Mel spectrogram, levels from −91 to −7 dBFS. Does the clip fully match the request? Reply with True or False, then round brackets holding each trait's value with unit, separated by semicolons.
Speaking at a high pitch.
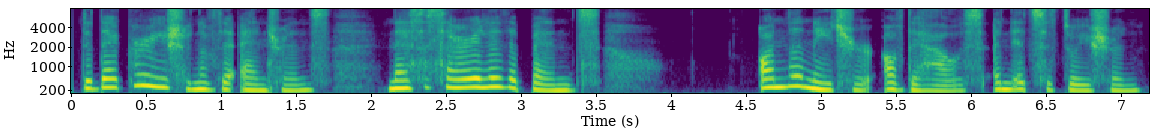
True (245 Hz)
